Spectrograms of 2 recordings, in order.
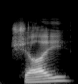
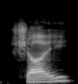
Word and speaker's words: ϣⲁⲓ: the subtitles as well just to show how that's spelled. So we have o then we have shai shai.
